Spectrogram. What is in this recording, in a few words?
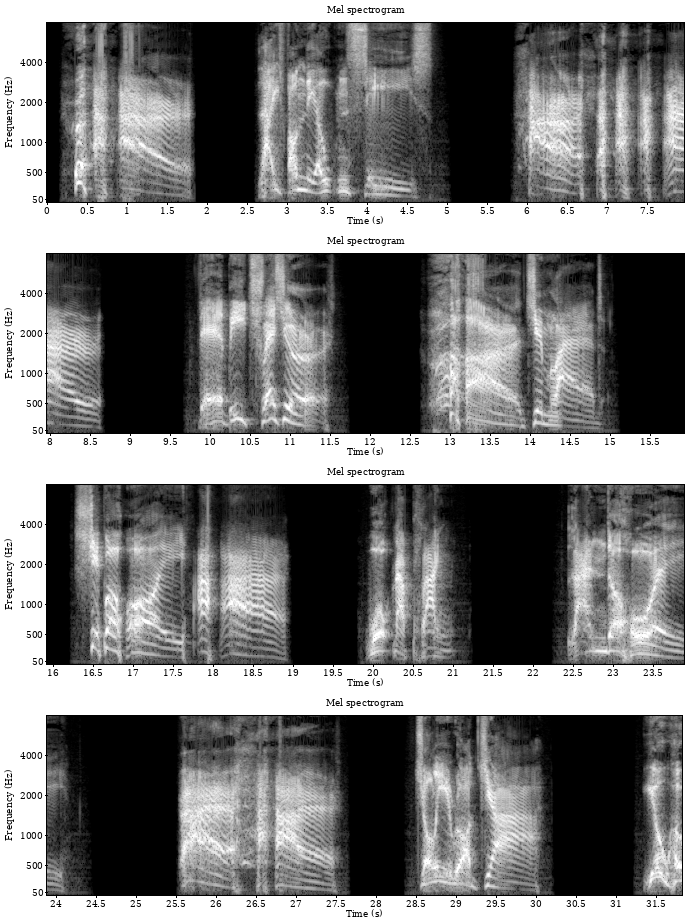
Pirate Pack, Various spoken phrases of a Pirate character.; Recorded Voice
